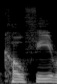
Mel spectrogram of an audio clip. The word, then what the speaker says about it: Ko-fi: If you did like the show and want to support future episodes, please go to Ko-fi, rhymes with no fee, .com.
